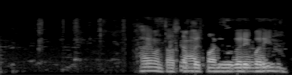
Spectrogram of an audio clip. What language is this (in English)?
Marathi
